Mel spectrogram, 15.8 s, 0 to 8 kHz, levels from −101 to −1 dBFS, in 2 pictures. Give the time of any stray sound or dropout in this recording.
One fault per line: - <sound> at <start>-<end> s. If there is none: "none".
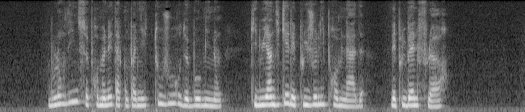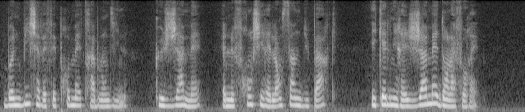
none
